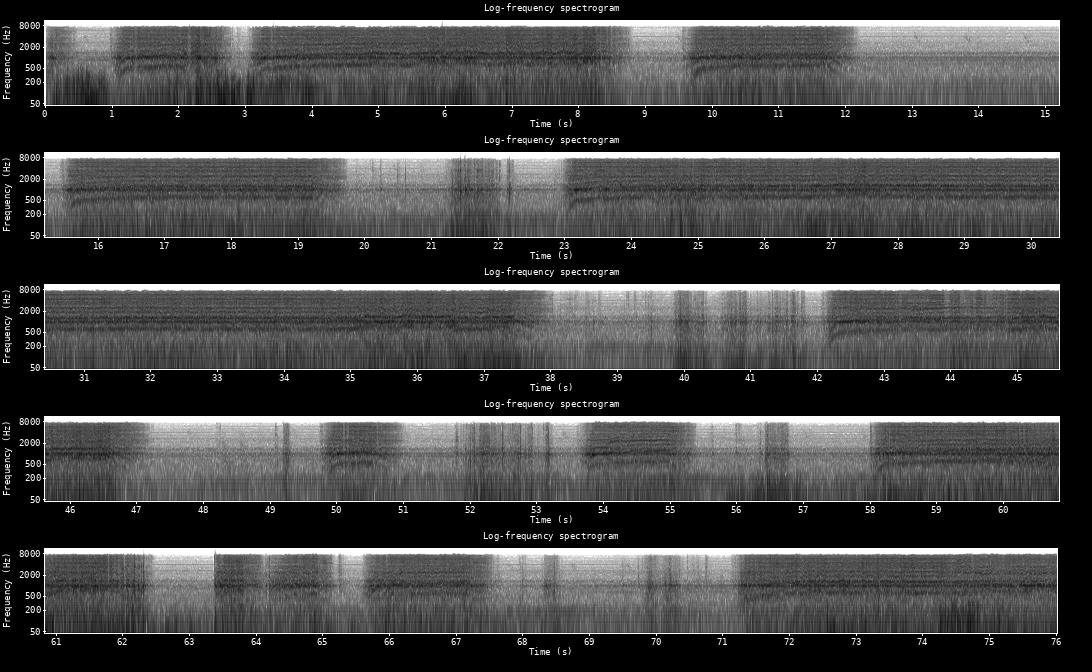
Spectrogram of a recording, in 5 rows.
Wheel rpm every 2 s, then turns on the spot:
60, 80, 160, 160, 50, 130, 10, 30, 150, 100, 20, 60, 160, 160, 160, 160, 160, 160, 120, 10, 20, 130, 160, 60, 20, 30, 40, 80, 20, 140, 160, 40, 70, 80, 10, 50, 160, 160.
12-14 20-22 38-40 46-48 68-70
